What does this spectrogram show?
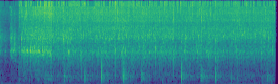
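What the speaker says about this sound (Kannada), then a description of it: "ಈಗ ಮೆಣಸಿನ್ಕಾಯಿ ಹಾಕೋತೀನಿ." Green chillies sizzle in hot oil with cumin and mustard seeds, a dense continuous frying hiss punctuated by regular spoon scrapes and stirs roughly every half second, close and fairly loud, with no voices.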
